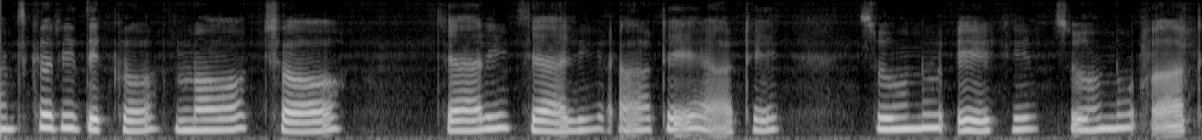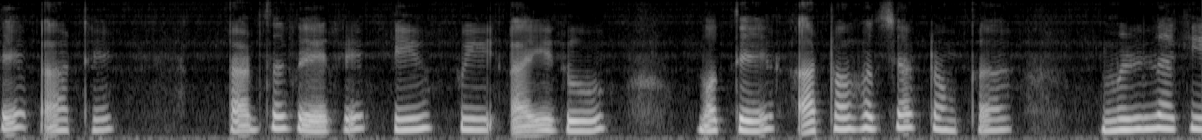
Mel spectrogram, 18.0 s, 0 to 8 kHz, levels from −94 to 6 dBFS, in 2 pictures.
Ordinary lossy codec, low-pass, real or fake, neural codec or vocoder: none; none; fake; codec, 16 kHz, 4 kbps, FunCodec, trained on Chinese and English, 50 frames a second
